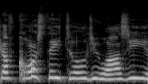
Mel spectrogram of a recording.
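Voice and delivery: high-pitched wifely scolding impression; imitating Sharon. Wife corrects her forgetful husband, high mock scolding.

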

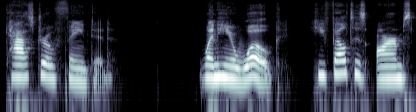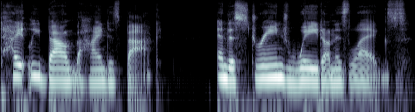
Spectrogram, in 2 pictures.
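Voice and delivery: true crime narrator. A narrator's reading.

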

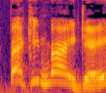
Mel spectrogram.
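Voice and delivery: put-on high, drawn-out old codger; slow, high-pitched old-timer reminiscing; old man voice. Gamer jokes about multiplayer as a kid, old man voice. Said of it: "the same old man voice".

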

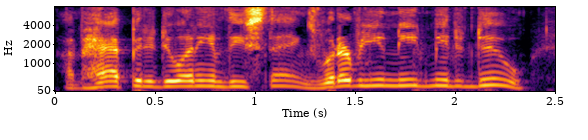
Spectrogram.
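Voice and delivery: ordinary talk, nothing marked

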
